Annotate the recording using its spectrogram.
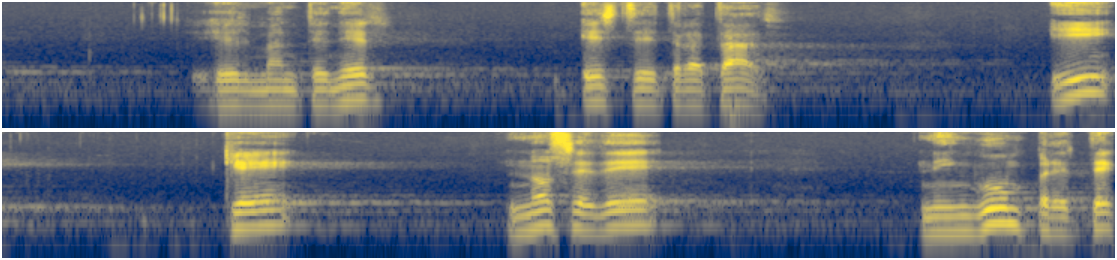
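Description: An elderly man speaks slowly and deliberately into a microphone, with long pauses between phrases.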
